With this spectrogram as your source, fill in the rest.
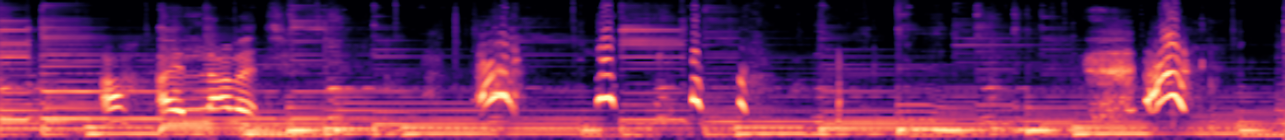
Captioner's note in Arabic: يضحك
